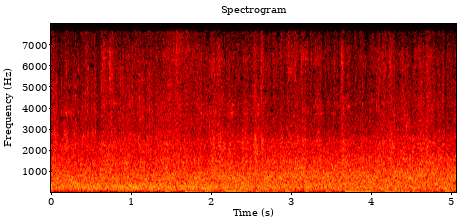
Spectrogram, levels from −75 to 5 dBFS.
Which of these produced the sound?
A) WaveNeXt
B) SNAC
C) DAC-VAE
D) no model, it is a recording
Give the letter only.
D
